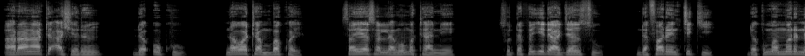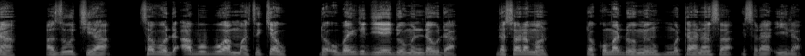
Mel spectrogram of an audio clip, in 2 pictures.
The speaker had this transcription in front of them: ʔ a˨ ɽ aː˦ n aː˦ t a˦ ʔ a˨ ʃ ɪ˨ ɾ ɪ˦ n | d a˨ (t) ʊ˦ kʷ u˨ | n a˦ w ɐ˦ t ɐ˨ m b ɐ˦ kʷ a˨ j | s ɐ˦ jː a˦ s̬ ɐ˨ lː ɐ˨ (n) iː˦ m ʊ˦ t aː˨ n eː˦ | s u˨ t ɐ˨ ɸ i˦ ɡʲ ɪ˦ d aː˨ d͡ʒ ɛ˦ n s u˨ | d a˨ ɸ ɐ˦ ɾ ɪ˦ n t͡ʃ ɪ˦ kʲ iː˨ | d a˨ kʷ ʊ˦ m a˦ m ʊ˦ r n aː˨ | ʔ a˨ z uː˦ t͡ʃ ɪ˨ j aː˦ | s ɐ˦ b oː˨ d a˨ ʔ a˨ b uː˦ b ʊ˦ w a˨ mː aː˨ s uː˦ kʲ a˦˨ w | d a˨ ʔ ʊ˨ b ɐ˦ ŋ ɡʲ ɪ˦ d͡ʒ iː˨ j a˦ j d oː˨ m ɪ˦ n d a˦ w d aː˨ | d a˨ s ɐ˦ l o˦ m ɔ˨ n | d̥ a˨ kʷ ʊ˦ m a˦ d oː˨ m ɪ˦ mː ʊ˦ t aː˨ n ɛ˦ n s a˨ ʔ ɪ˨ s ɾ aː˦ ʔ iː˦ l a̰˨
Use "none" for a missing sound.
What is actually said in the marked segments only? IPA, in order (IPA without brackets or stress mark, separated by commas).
ʔ, m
